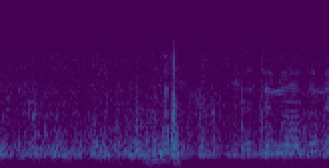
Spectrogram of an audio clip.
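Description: Tractor engine running steadily at a distance while the tractor drives slowly through shallow reservoir water, with a brief sharp sound about a second in.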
